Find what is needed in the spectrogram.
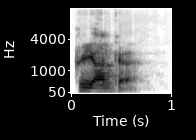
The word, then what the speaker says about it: Priyanka: Priyanka.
